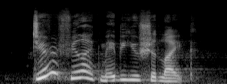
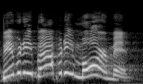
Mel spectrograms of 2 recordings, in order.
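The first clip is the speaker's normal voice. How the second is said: magic spell; 10 semitones higher than usual. Retold or imitated. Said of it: "you're like".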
